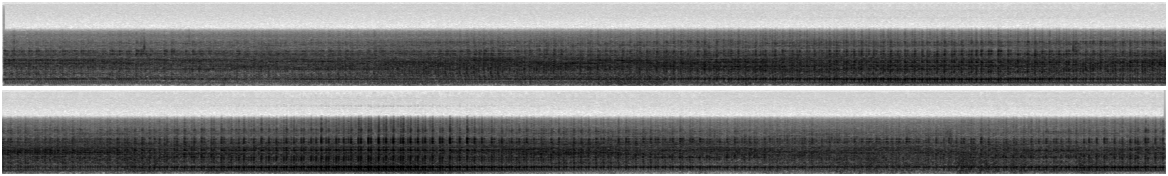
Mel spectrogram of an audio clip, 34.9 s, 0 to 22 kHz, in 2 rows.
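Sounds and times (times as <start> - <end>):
motorcycle engine idling: 0.1 - 34.9.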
